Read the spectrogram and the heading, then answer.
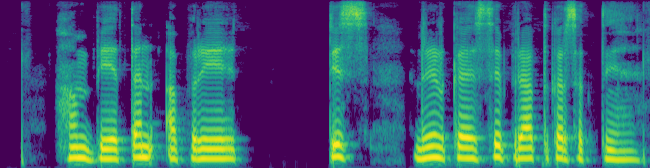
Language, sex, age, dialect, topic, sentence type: Hindi, female, 31-35, Awadhi Bundeli, banking, question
